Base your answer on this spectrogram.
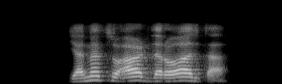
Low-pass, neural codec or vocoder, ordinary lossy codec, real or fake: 7.2 kHz; codec, 24 kHz, 0.9 kbps, WavTokenizer, large speech release; AAC, 32 kbps; fake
